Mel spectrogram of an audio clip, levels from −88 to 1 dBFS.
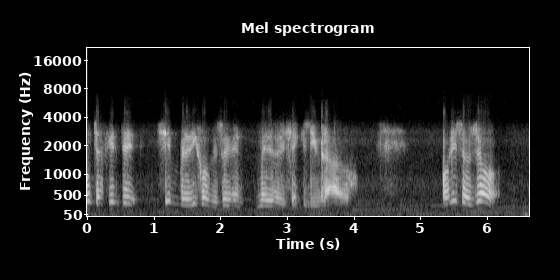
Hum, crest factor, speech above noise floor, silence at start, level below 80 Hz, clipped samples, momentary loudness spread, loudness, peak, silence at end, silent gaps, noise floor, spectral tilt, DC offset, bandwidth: none; 18 dB; 33 dB; 0 s; -64 dBFS; under 0.1%; 16 LU; -22 LUFS; -6 dBFS; 0.45 s; none; -55 dBFS; -4 dB/octave; under 0.1%; 6.6 kHz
